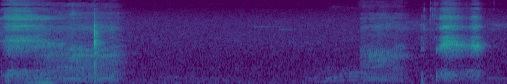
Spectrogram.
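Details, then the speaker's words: Snoring from the owner's sleeping "baby" in a quiet room: a few rough, noisy breaths separated by pauses. "Si vous entendez ronfler, voilà, il fume mon bébé."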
